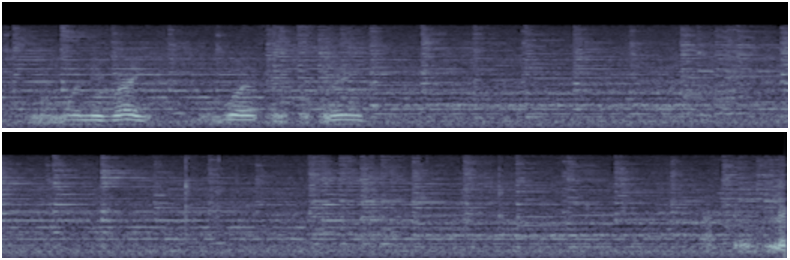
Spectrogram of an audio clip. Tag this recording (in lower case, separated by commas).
music, speech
